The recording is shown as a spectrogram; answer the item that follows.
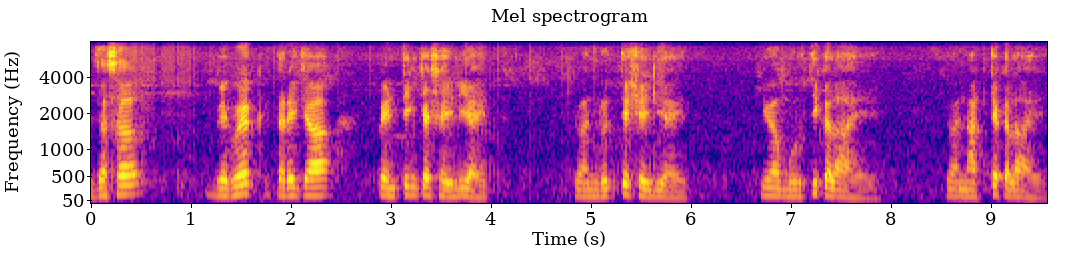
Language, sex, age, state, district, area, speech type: Marathi, male, 60+, Maharashtra, Thane, urban, spontaneous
